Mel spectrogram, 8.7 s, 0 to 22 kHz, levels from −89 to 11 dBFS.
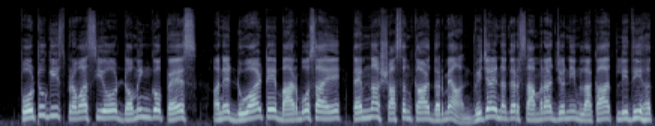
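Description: At 7.70 s there is a single glitch from damaged data in a compressed stream. It is very brief, under 20 ms. A short stretch of the encoded data was wrong at that point. The decoder could not read those bytes as a valid frame. It lost its place and had to find the next frame header before normal decoding resumed. The result is a quick glitch in the speech.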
